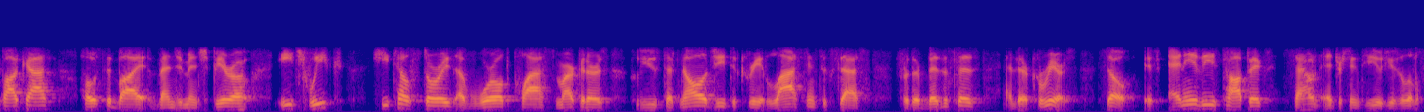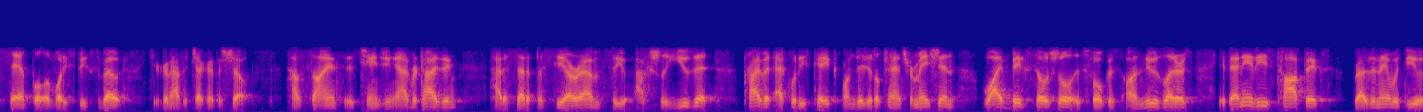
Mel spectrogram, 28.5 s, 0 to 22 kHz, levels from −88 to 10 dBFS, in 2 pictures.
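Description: Lost AMR speech frames occur at 2.38–2.47, 6.38–6.55, 13.00–13.13, 20.50–20.68 and 25.40–25.47 s. The decoder repeats the last good frame with falling gain, so speech smears and dips. The longest gap, at 20.50 s, fits four lost frames, while the one at 6.38 s fits one.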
